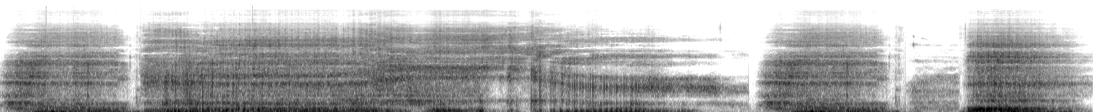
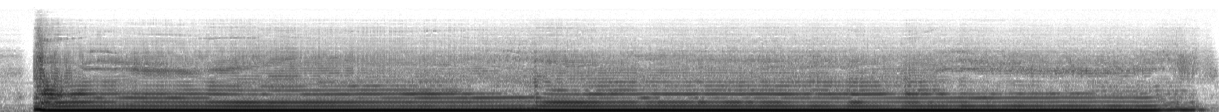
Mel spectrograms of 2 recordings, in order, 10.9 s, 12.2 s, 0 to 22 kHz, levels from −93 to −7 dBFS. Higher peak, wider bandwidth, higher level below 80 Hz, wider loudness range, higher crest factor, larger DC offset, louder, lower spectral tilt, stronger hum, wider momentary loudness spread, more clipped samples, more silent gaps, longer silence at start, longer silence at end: about the same, -2 dBFS vs -4 dBFS; first, 9.2 kHz vs 3.5 kHz; second, -24 dBFS vs -16 dBFS; first, 9 LU vs 1 LU; first, 20 dB vs 12 dB; neither; second, -23 LUFS vs -17 LUFS; second, -6 dB/octave vs -9.5 dB/octave; neither; first, 17 LU vs 2 LU; neither; neither; second, 0 s vs 0.35 s; about the same, 0.15 s vs 0.1 s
